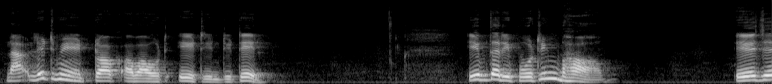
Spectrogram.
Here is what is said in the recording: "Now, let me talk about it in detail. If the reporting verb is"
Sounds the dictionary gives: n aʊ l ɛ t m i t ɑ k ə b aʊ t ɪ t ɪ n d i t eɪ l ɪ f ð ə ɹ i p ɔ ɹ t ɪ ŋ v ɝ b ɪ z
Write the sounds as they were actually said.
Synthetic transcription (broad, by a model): n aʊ l ɛ t m i t ɑ k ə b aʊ t ɪ t ɪ n d i t eɪ l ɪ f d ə ɹ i p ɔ ɹ t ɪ ŋ b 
